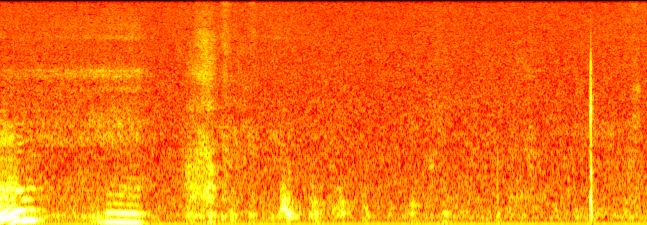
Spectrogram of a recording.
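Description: Two low, rough snoring breaths from a sleeping dog, then quiet room noise and a faint click.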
